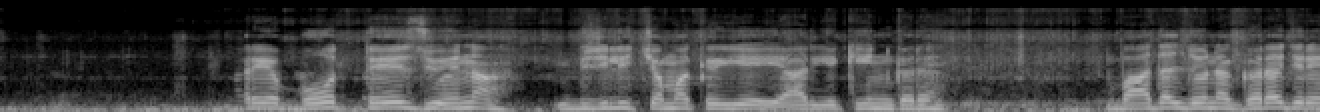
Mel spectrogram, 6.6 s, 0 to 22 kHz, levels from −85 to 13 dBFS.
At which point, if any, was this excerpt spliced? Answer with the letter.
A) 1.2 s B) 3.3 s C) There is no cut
A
